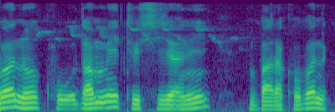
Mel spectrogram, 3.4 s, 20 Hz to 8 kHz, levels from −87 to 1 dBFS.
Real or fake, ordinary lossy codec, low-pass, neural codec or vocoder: fake; none; 7.2 kHz; vocoder, 22.05 kHz, 80 mel bands, Vocos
